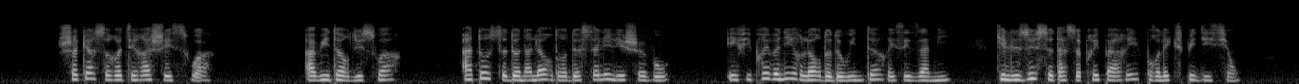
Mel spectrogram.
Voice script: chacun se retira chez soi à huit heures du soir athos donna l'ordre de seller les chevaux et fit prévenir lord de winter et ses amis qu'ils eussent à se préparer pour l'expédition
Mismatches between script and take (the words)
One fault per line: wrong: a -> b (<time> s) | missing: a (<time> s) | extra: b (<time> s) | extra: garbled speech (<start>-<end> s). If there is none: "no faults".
no faults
